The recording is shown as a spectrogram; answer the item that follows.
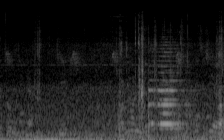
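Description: A single short, steady horn toot about three seconds in, the loudest sound, over a low rumble and faint voices.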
